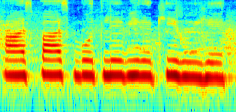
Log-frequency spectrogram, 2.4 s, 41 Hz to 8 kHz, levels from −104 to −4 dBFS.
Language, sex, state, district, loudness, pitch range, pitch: Hindi, female, Uttar Pradesh, Saharanpur, -13 LUFS, 225-235 Hz, 235 Hz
